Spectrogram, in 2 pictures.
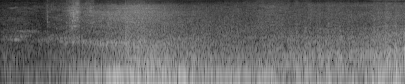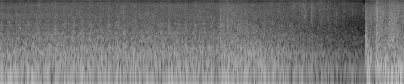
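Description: A deep rumble roars.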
